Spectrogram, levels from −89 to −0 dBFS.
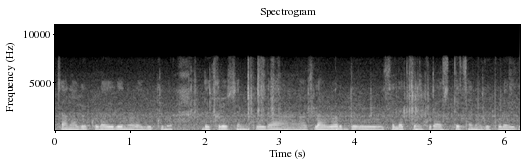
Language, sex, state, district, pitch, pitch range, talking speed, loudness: Kannada, female, Karnataka, Bellary, 160 Hz, 155-165 Hz, 125 wpm, -18 LUFS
